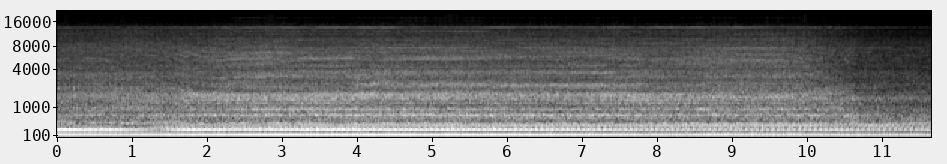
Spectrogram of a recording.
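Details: Honda four-cylinder with S2000 timing chain tensioner and new VTEC solenoid gasket, mic away from intake: even, steady idle with smooth low drone, no chain rattle; noticeably quieter after tensioner install.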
